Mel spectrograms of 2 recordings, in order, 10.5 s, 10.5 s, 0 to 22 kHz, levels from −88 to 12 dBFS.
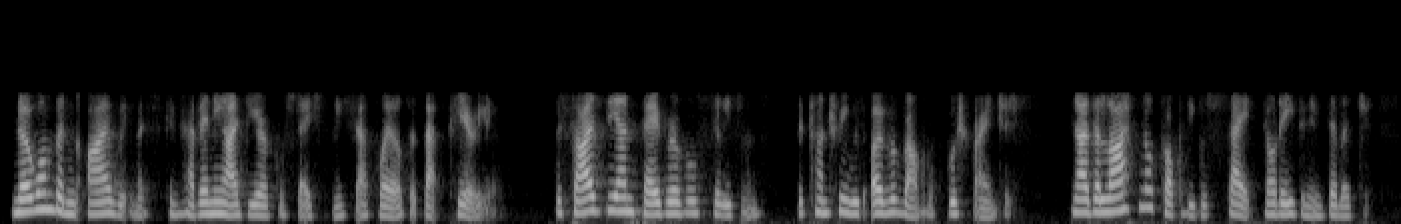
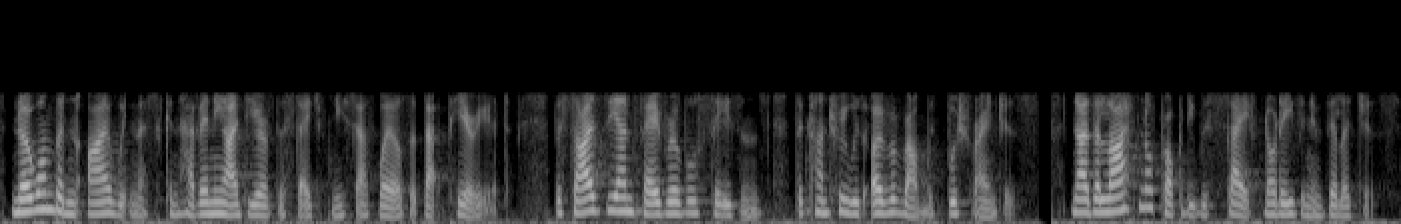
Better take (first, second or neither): second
